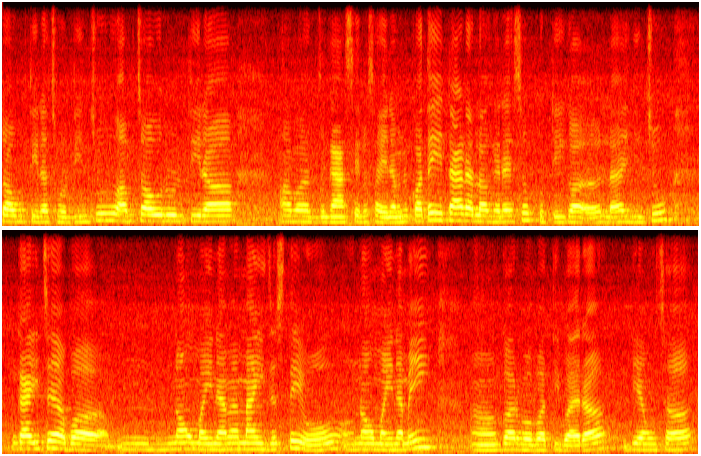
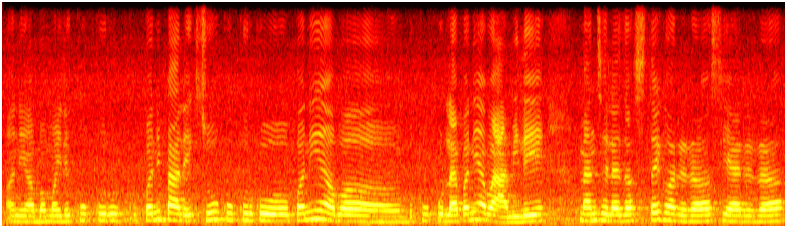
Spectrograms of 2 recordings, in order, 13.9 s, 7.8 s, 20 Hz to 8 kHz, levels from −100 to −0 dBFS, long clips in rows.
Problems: none marked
